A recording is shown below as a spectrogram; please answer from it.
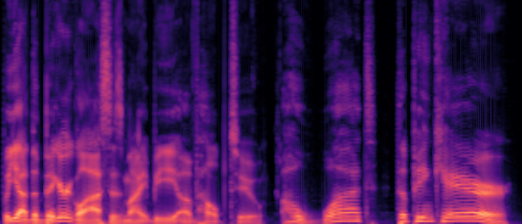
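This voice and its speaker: A man giving casual, unscripted reaction commentary as a gaming fan, slangy and thinking out loud as he second-guesses himself. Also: mid-range voice, sing-song, slow, dry recording, studio quality.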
